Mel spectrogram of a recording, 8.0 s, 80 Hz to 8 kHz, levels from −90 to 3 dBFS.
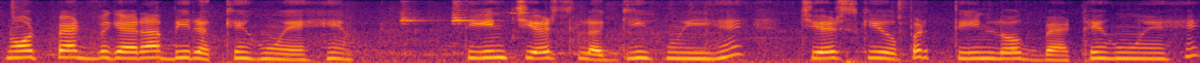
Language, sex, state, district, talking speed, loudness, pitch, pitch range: Hindi, female, Punjab, Pathankot, 140 wpm, -16 LUFS, 245 Hz, 230-265 Hz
